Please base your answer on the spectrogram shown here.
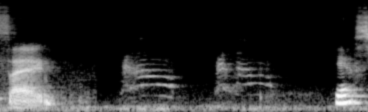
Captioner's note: cat meowing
